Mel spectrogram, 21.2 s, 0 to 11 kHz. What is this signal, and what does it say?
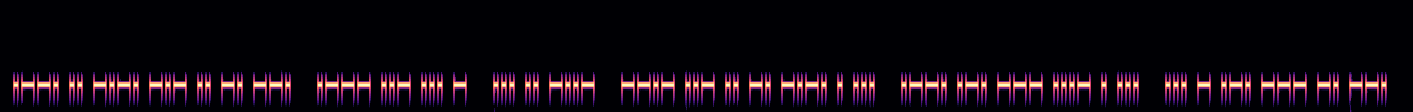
Morse code, heard as a keyed tone, about 20 wpm, 700 Hz. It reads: PICKING JUST SIX QUINCES PROVES STRONG
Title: Pangram Challenge v2 - 20wpm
